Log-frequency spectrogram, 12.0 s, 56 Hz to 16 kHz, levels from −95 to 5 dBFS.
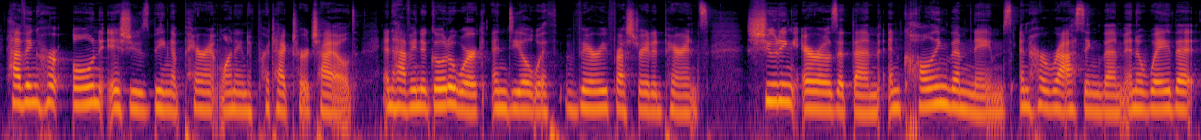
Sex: female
